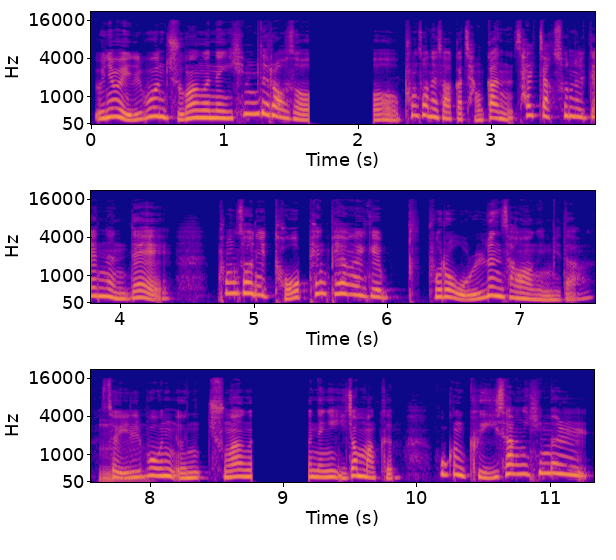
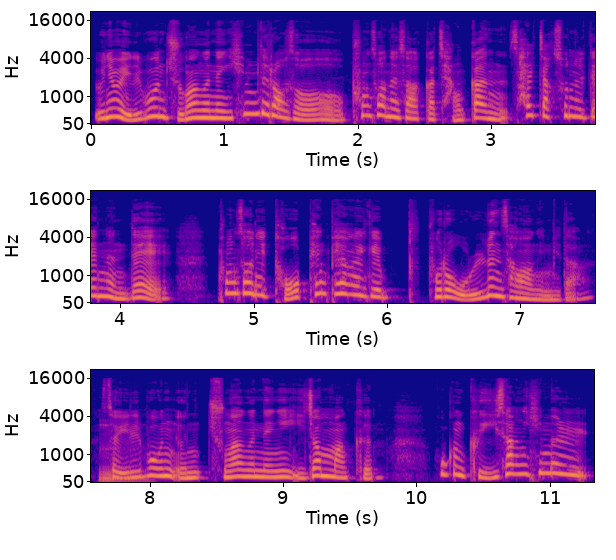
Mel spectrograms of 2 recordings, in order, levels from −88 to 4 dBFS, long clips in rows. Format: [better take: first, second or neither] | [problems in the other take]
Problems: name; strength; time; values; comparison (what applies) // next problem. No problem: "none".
second | audio freezing; at 1.5 s and at 9 s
